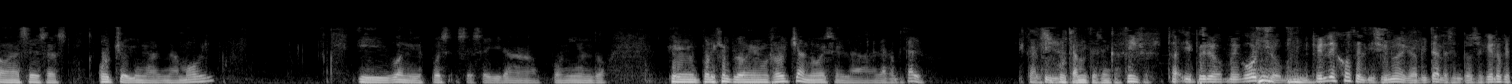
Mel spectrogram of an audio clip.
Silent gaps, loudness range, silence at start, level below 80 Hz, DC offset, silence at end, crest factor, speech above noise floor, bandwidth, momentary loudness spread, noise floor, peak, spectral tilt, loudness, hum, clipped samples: none; 5 LU; 0 s; -40 dBFS; under 0.1%; 0 s; 16 dB; 42 dB; 6 kHz; 12 LU; -64 dBFS; -6 dBFS; -10 dB/octave; -23 LUFS; none; under 0.1%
